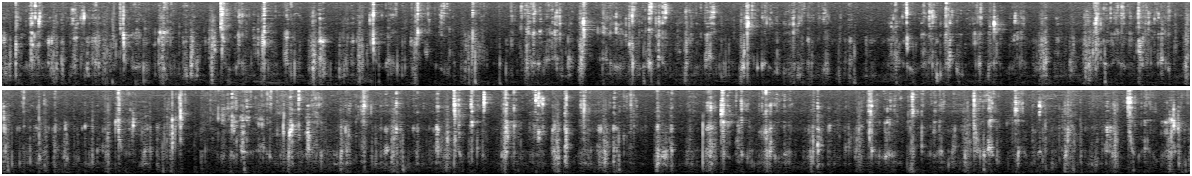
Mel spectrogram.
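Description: Close-miked chewing of gummy candy shaped like teeth and gums: continuous chewing with many quick mouth clicks and smacks.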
